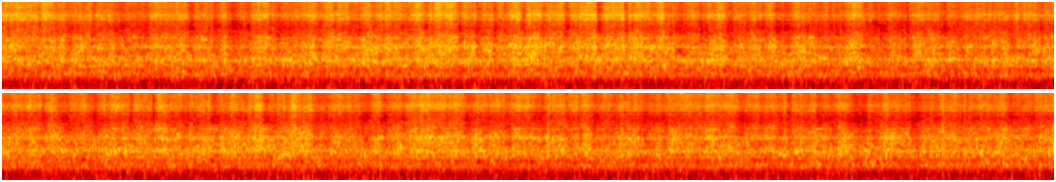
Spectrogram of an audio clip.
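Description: Chicken pieces browning in hot oil in a wok, sizzling and crackling steadily as they are stirred, over a steady low hum.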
